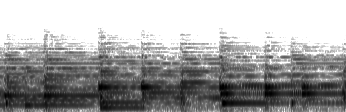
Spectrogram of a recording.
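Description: Upright piano played in a slow improvisation: notes and chords in the middle register struck about twice a second, each left to ring into the next.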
